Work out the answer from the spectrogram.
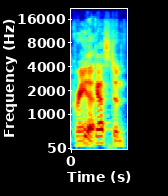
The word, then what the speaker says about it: Gustin: Yep, Grant Gustin.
